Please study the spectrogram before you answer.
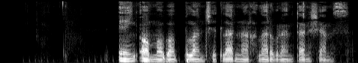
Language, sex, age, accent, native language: Uzbek, male, 18-24, Namangan, Uzbek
